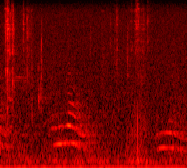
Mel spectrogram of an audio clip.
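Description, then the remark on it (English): A few light metallic clinks and jangles of an old set of single-row car keys being lifted out of a small box kept in a junk drawer, with faint murmuring in the background. “I've got a little tiny box in my junk drawer that I keep special things. And I can't just pull the one set out naturally.”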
